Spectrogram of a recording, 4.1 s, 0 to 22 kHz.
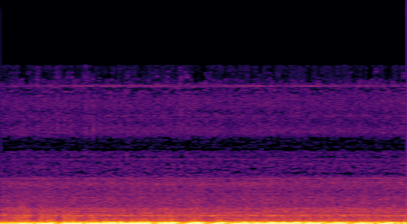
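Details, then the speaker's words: Mitsubishi Lancer GLXi 4G92 manual, idle drops and stalls in traffic with aircon; low slightly uneven idle stays flat when steering wheel is turned, no rise: idle speed control not compensating for load. "Ayan mga boss walang walang reakson mga bossing. Ayan oh. So hindi siya tumataas mga boss."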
